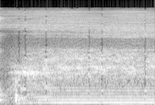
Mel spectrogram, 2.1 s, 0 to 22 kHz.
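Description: Small 6 V DC hobby motor with a plastic propeller, switched on through a relay, running with a faint steady hum that sets in shortly after the start.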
